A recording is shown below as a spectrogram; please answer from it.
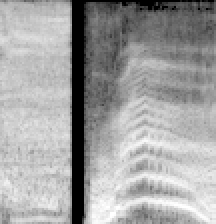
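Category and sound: animal, cat yowling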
